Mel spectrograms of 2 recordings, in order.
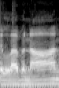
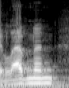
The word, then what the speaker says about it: Lebanon: to the next level can I congratulate you on the correct pronunciation of Lebanon you know if you're a citizen of the world you say Lebanon if you're son of the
